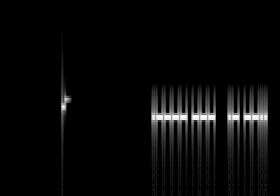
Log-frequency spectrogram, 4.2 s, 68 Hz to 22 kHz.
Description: Morse code, heard as a keyed tone, about 38 wpm, 700 Hz. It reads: 1O AZ
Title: Winter Field Day Exchanges 40wpm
